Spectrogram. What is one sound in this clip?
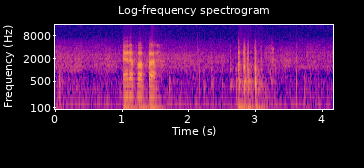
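A woman speaks briefly and sharply nearby.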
